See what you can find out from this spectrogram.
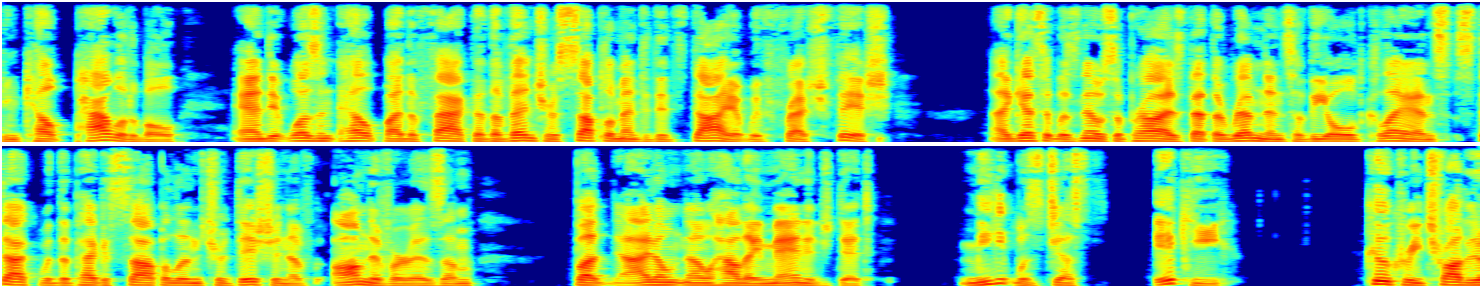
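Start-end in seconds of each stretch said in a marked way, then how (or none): none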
